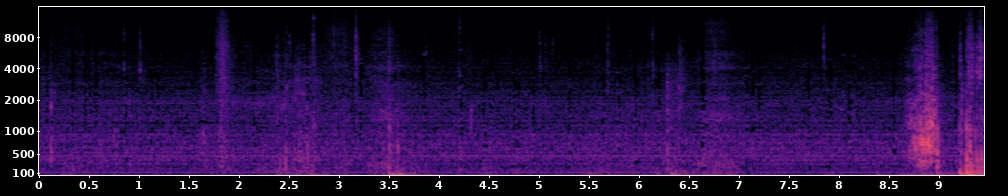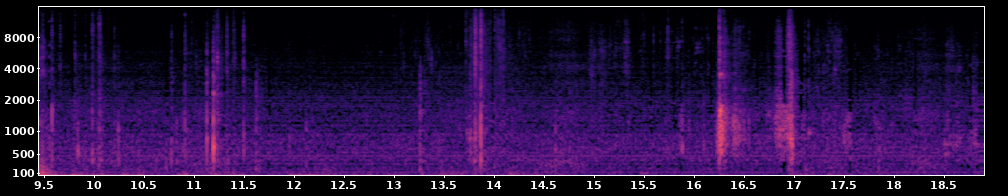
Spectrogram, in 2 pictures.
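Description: Plastic card packs crinkle and rustle as they are handled.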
